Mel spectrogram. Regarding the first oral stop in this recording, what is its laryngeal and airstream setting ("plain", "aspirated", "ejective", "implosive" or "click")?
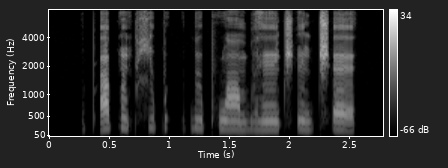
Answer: ejective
